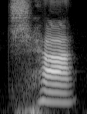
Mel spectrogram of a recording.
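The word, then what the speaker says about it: tsaa: that you drink and it's spelled TSA a chaa cha that's such a talug spelling I love it there's the TS sound and then the double vowel uh pronunciation cha it's so Tagalog yes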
